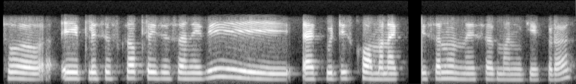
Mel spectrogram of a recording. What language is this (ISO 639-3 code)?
tel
